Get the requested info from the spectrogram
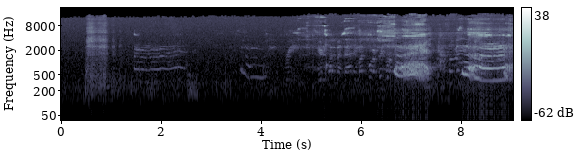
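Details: Pet dog indoors, reacting to a recording of his own crying and barking; high, drawn-out whines that bend upward and dip, growing louder and more frequent toward the end, with a human voice and household noise early on.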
